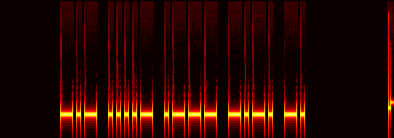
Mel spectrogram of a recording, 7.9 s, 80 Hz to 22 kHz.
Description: Morse code, heard as a keyed tone, about 15 wpm, 700 Hz. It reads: K4JCN
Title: USA Call Signs - 5 Characters - 4x Character Spacing - 15wpm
